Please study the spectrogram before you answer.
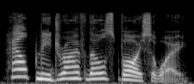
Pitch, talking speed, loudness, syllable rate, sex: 240 Hz, 185 wpm, -15 LUFS, 5.3 syllables/s, female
